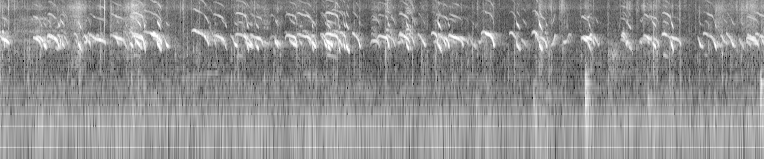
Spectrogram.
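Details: Coloured poultry chicks chirping from thirst for drinking water: a dense chorus of high, short downward-sweeping peeps overlapping continuously throughout, with a few sharper cheeps standing out and faint low background rumble.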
